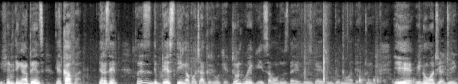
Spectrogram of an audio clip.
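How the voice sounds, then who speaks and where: A man talks very fast at a medium pitch, his intonation lively and his loudness swinging widely. Noticeable background noise sits behind him. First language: not English. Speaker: vlogger and new farmer. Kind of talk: casual vlog with promotion. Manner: animated.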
